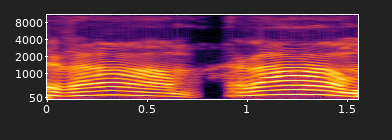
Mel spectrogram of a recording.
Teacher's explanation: र पे अधिक जोर पड़ रहा है और म पे कम जोर पड़ रहा है।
